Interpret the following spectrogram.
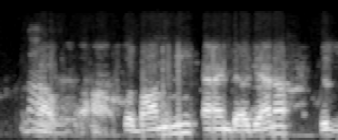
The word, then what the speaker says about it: Bhamini: Am I pronouncing your name properly? Is it okay? Is it It's Bhamini, right? Bhamini. Bhamini.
